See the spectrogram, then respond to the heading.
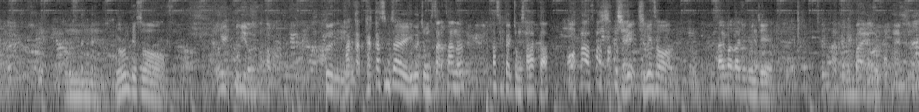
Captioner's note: in Korean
